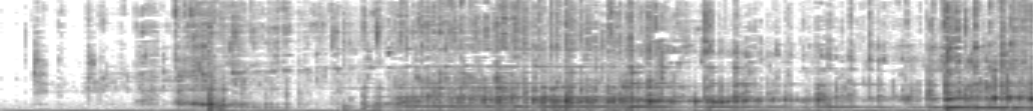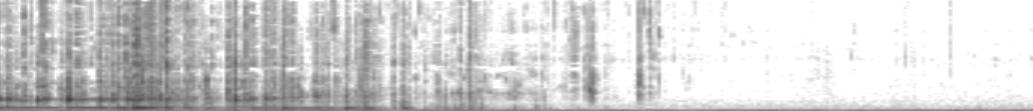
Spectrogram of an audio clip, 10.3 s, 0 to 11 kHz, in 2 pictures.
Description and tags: Pour into Glass With Ice FF364
Continuous pour of liquid into glass with ice, pouring until glass is full, ice and liquid hitting glass
liquid, glass, ice, pour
